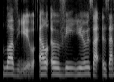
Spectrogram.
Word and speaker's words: LovU: It's actually LovU, but, Okay. I mean, I think that probably a lot of people also say that, and it's probably endearing, but, LovU is how they would pronounce it.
